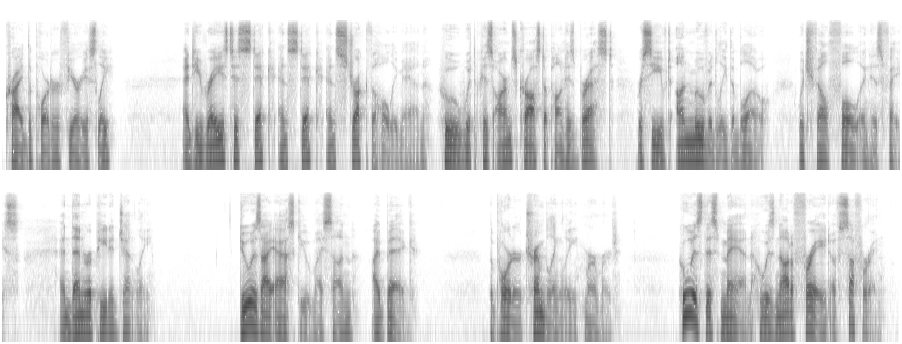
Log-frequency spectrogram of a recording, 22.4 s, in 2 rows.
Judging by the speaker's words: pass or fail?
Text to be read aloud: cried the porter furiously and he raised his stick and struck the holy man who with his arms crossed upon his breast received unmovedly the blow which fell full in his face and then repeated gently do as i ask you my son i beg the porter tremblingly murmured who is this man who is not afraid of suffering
fail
